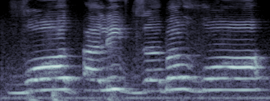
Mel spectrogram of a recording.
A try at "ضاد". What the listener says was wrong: آپ زبان آگے بتاتے ہیں زبان سنو ادھر زبان داڑھ میں داڑھ جو جس سے ہم چباتے ہیں نا وہاں پر زبان کا کنارہ لگے گا. ضاد الف زبر ضا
